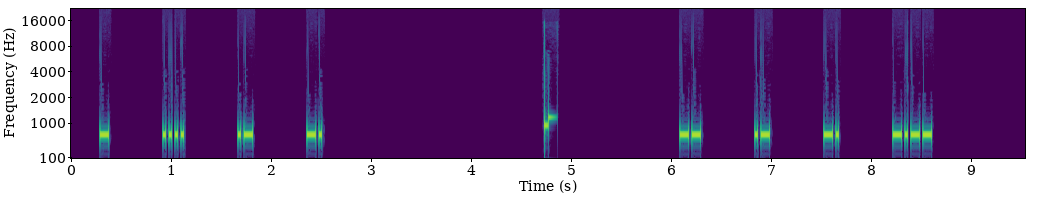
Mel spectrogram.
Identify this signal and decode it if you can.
Morse code, heard as a keyed tone, about 40 wpm, spaced as for 14 wpm, 700 Hz. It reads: THAN MANY
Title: 6x Character Spacing - Top 200 Words - 40wpm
